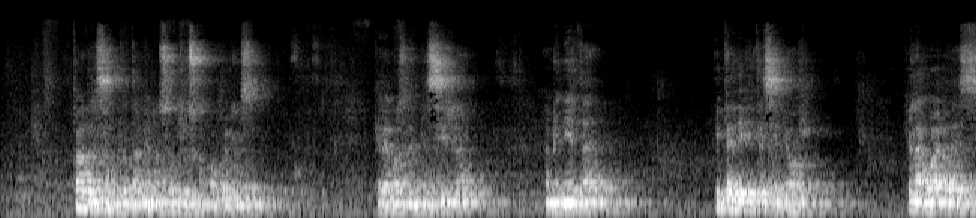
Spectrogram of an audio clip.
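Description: An older man speaks slowly and warmly into a microphone over a loudspeaker.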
